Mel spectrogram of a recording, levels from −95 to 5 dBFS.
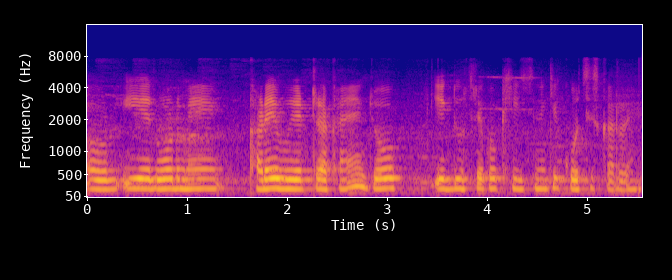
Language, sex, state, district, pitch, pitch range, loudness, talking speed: Hindi, female, Haryana, Charkhi Dadri, 205 Hz, 200-210 Hz, -17 LUFS, 195 wpm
